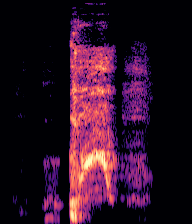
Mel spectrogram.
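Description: A single harsh, chesty cough from chest congestion caused by a virus, fairly loud, trailing into a short rough rasp with no talking around it.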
